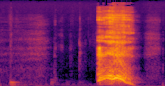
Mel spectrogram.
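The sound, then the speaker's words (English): A gruff throat clearing, heard as a single rasping, gravelly burst of about half a second, loud and alone after a brief faint sound. “let me clear my throat so that I can do the reverb correctly.”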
